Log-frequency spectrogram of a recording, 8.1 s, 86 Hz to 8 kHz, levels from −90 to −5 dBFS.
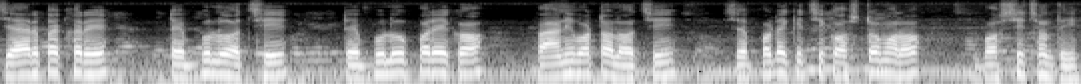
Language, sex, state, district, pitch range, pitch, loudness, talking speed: Odia, male, Odisha, Malkangiri, 135-155 Hz, 150 Hz, -12 LUFS, 105 wpm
